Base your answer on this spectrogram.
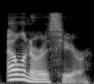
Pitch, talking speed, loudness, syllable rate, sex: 140 Hz, 190 wpm, -17 LUFS, 7.4 syllables/s, female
